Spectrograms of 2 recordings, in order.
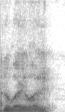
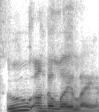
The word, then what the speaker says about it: Uiagalelei: Is that how you say it? I thought it was yeah. Ugalele. – It's it's Uiagalelei, and I know that only because I watched a YouTube video on how to pronounce it a little bit earlier.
